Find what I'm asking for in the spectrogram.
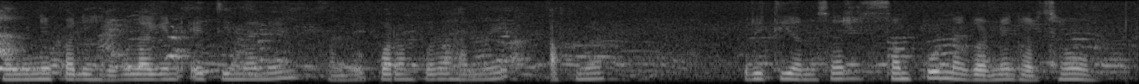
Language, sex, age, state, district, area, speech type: Nepali, female, 30-45, West Bengal, Alipurduar, urban, spontaneous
